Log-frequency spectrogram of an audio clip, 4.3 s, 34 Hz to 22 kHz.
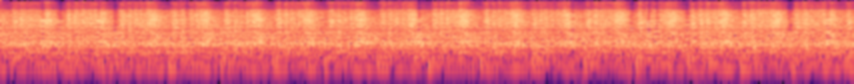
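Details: Renault single-cylinder marine diesel that sat about 20 years in a shed, cranked before the fuel system is hooked up and primed: steady slow chuffing on the starter, nothing catches, no fuel; crank no start, no fuel.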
